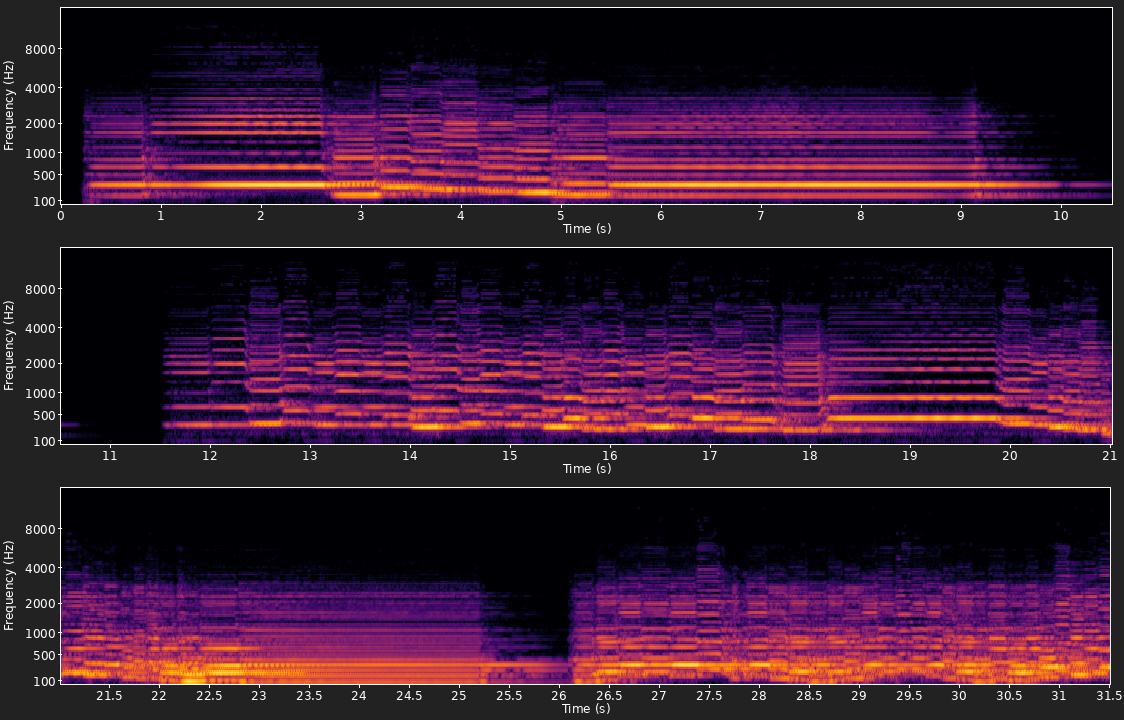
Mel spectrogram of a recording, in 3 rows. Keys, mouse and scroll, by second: 0.5-5.1 drag, 8.1 click, 9.4 click, 10.3-10.8 scroll down 2, 10.8-11.2 scroll up 2, 11.2-11.8 scroll down 2, 11.8 scroll up 2, 12.0 scroll down 2, 12.1 scroll up 2, 13.1 click, 14.3 click, 16.1 click, 16.6 1, 17.4 click, 21.4 click, 21.9 click, 24.0 0, 25.1 click, 25.8 click, 26.8 scroll down 2, 27.3-28.3 scroll up 2, 28.3-29.5 scroll down 2, 29.5-30.4 scroll down 1.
